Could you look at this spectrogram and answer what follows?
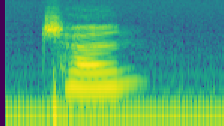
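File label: "chen", Mandarin Chinese, second tone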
